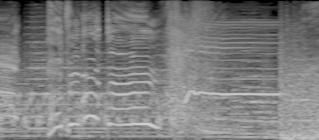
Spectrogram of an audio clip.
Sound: screaming

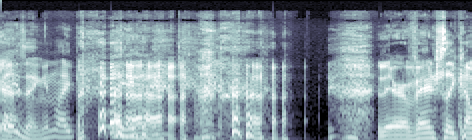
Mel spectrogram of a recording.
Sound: laughs

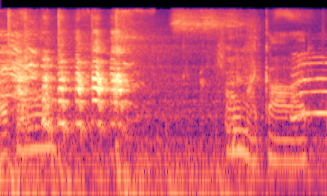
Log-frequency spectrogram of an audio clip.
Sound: laughs

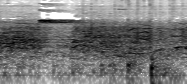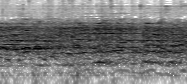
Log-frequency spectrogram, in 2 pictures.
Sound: referee blows whistle

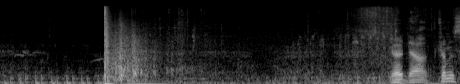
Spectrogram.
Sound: gunshot

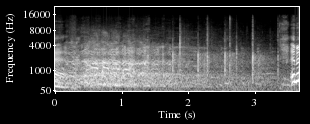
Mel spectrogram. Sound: laughing

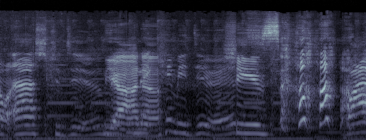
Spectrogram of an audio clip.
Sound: laughing

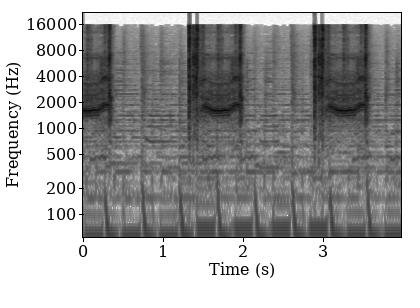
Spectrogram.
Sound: camera clicks

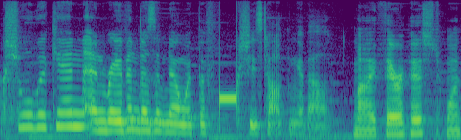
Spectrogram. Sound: beep

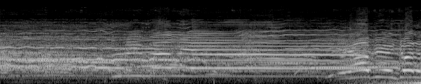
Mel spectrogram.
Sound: crowd cheers

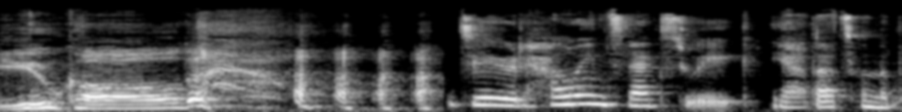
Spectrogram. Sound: IDK Evil Laugh IG?

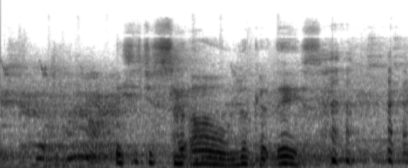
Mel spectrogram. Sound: laughter

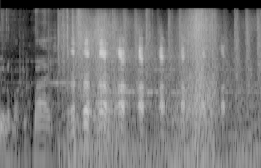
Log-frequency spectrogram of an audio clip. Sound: laughter

